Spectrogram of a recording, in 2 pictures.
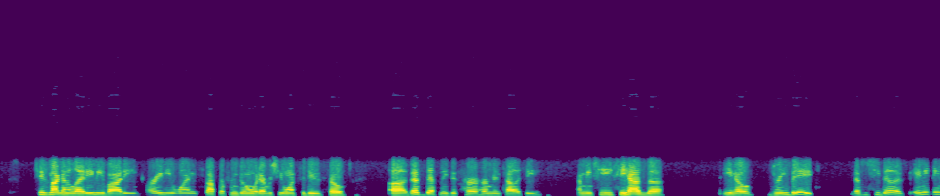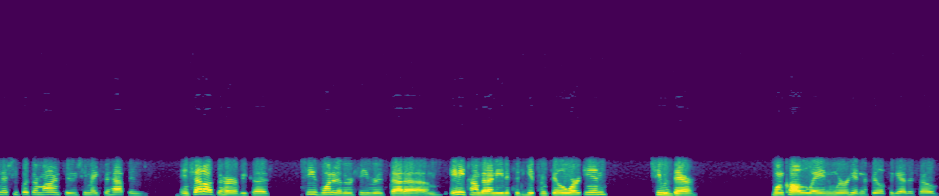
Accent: Texas, United States; I mean, I might be biased because I'm from Texas, but I feel like Texas has the best talent.

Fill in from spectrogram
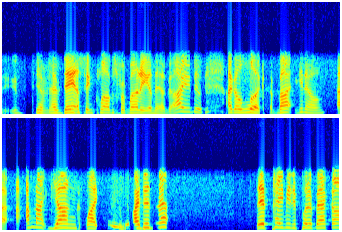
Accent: the South, United States; accent: Southern; Now, I know I'm a Southerner with a Southern accent. I'm aware of that. But there are a lot of different Southern accents.

